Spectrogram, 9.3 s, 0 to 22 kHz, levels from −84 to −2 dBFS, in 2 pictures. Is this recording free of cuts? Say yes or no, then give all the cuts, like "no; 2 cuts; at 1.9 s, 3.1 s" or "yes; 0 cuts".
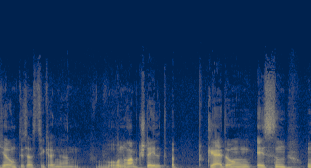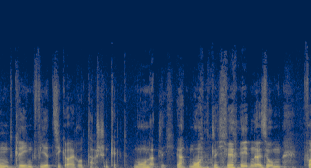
no; 2 cuts; at 1.3 s, 6.6 s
